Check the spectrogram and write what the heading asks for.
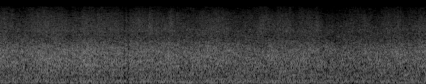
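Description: Audience applauding steadily: a sustained ovation of dense, even clapping.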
